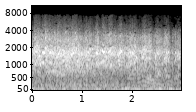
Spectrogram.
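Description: A crowd of chickens clucks and squawks continuously, a dense, busy chatter of many birds that stays loud for the whole stretch, with no voices over it.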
